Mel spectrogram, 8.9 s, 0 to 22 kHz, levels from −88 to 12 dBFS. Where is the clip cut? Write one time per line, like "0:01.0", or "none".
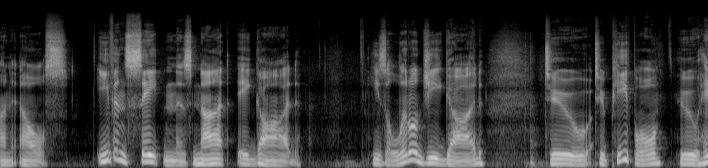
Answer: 0:07.4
